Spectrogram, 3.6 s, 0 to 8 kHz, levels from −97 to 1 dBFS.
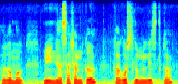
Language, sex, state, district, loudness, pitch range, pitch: Wancho, male, Arunachal Pradesh, Longding, -14 LUFS, 135-155 Hz, 145 Hz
